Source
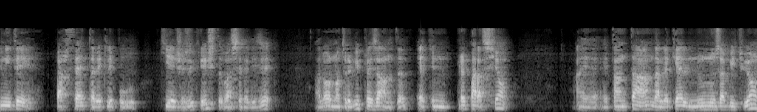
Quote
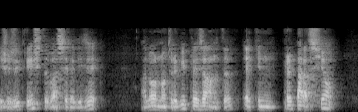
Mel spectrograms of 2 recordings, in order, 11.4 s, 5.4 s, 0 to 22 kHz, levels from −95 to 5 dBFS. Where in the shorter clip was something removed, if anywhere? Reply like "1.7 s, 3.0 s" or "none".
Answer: none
